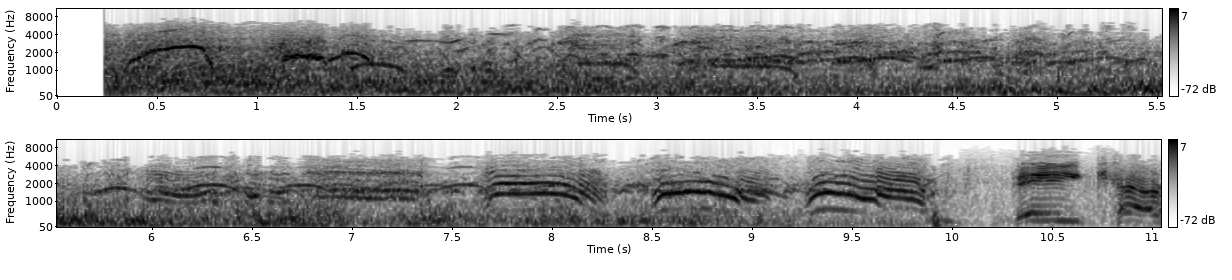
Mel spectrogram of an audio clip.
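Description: A crowd of children and adults chatters and exclaims excitedly.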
